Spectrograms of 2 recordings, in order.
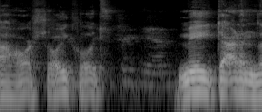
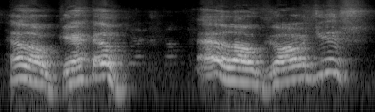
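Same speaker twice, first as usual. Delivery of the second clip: much higher, louder sing-song greeting; sweet-talking a horse; 10 semitones higher, 8 dB louder, slower than usual. Shown as a demonstration. Man approaching a horse with an apple, loud sing-song coo. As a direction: coo at her like she's a beauty. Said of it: "I go up to you and I say".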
